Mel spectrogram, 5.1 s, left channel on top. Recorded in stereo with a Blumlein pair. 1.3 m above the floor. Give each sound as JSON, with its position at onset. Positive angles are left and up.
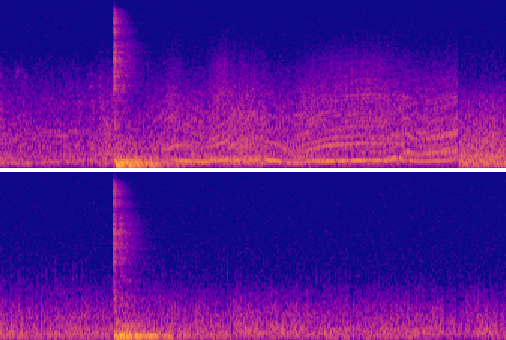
{"t": 1.1, "sound": "a thud", "azimuth_deg": -15, "distance_m": 3.0}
